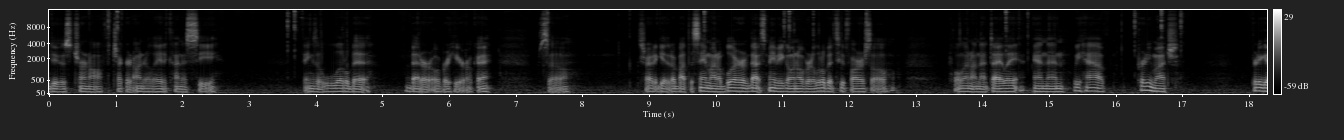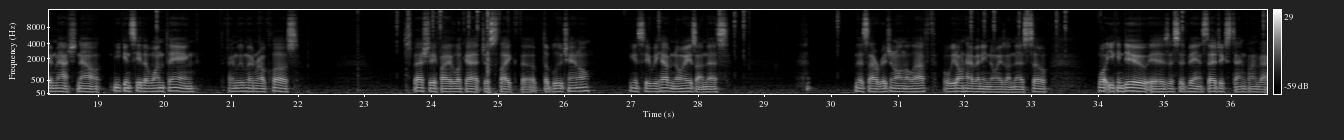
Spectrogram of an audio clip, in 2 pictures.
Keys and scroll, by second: 24.9 b, 28.9 b.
